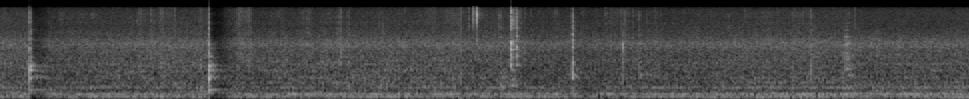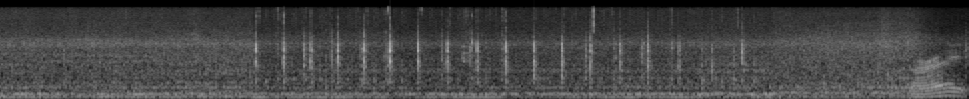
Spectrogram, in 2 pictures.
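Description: A steady machine motor hum runs throughout, with a few sharp clicks. Near the end comes a quick run of even ticks, about six a second.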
